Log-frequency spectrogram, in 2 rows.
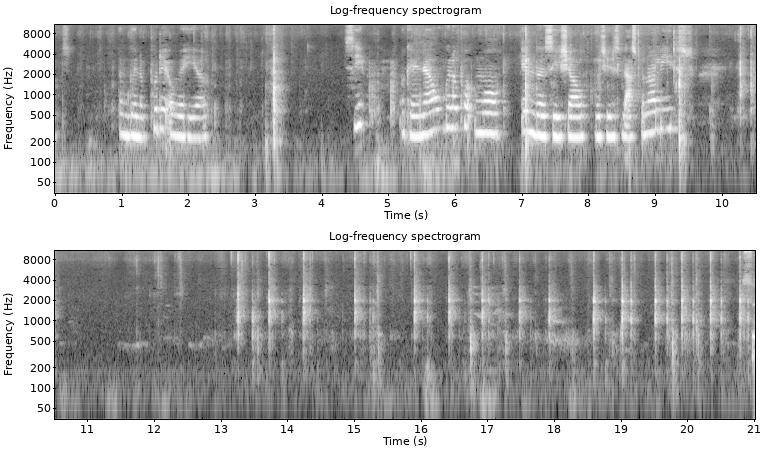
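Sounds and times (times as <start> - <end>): glove and plastic rustling: 4.5 - 21.0
fingers patting plaster in mould: 12.0 - 21.0.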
